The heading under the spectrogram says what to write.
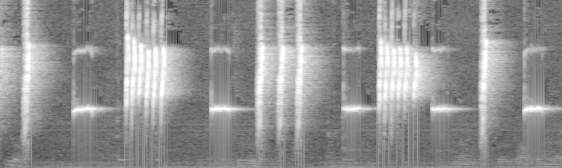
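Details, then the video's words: Shrill kolibri ninja sunbird phrases, phone-recorded as a singing prompt for other kolibri ninja: sharp upward chips, level whistles and rapid buzzy trills in alternation, evenly spaced across the recording. "KOLIBRI NINJA GACOR FULL ISIAN ROLL TEMBAK, COCOK UNTUK PANCINGAN KONIN BAHAN BIAR BUNYI"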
